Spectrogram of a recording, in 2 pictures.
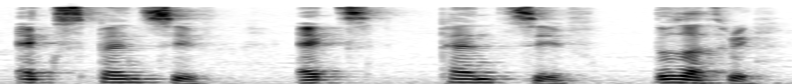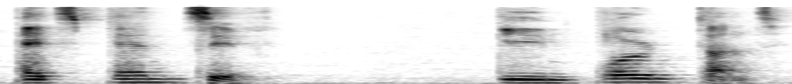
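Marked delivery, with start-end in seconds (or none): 1.5-3.0 "expensive" stretched slowly, ex-pen-sive; slowed for syllables. Shown as a demonstration. Teacher to English learners, slow syllable demo. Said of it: "You hear the, the sound we make". 4.0-7.9 "Expensive" and "important" drawn out slowly syllable by syllable; slow syllable demo. Shown as a demonstration. Teacher showing learners long adjectives, slowly. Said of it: "You hear the, the sound we make".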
